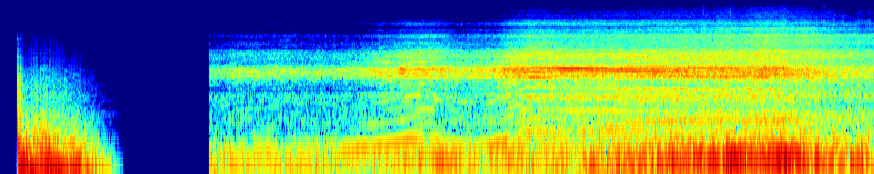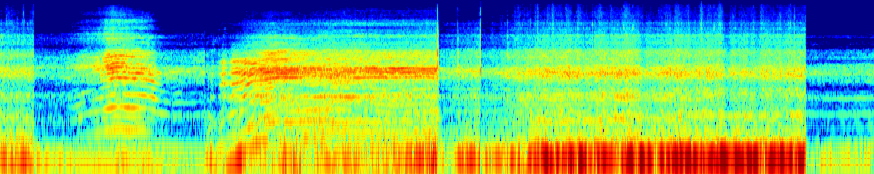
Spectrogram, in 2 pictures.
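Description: Snowmobile engine running at trail speed, its pitch climbing and falling as the throttle is worked. The sound breaks off abruptly several times where clips are joined, with a short silent gap near the start.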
